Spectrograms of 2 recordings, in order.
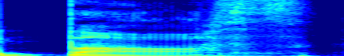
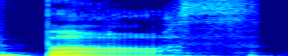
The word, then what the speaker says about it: bath: southern English vowels we would say bath like that and they've turned that into bath people who are clearly Southerners are basically speaking a form of modern day RP and they have this Northern pronunciation of words like bath the thing is the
